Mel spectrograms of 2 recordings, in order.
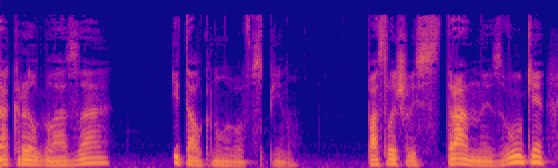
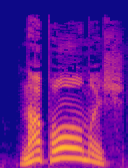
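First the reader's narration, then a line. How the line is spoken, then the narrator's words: Shout. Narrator (Russian): закричал я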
